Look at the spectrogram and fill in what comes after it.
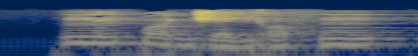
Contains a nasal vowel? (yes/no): yes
